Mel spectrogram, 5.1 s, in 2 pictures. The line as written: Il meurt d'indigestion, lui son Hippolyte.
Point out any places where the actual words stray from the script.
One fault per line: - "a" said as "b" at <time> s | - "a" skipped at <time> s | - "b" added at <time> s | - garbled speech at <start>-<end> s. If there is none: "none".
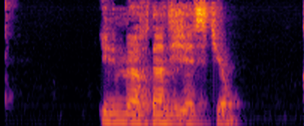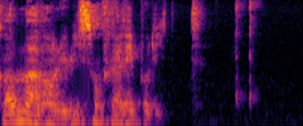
- "comme avant" added at 2.5 s
- "frère" added at 3.4 s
